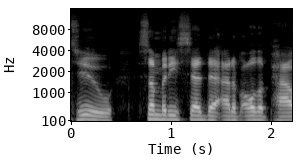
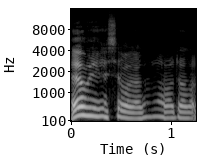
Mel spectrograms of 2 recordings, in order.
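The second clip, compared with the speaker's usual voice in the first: put-on British accent, pitched up; 9 semitones higher, 3 dB quieter than usual. Showing how a friend with a British accent talks: imitating Jay's British accent. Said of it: "the way he talks is very much like".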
